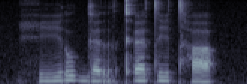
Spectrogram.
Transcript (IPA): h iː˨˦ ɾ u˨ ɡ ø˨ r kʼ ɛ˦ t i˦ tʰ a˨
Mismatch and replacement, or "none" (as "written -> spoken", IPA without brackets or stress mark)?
ø˨ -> ɛ˨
